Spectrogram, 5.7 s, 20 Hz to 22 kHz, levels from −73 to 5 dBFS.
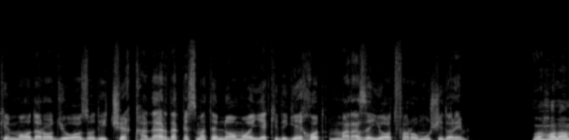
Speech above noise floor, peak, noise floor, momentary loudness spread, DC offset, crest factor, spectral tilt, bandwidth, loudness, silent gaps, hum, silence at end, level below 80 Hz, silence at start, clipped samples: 58 dB; -6 dBFS; -80 dBFS; 5 LU; under 0.1%; 16 dB; -6 dB/octave; 15 kHz; -23 LUFS; none; none; 0 s; -62 dBFS; 0 s; under 0.1%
